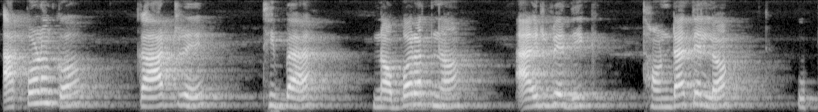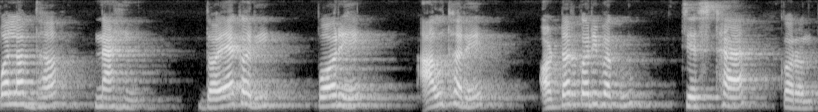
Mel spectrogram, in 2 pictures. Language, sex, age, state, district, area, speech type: Odia, female, 45-60, Odisha, Dhenkanal, rural, read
